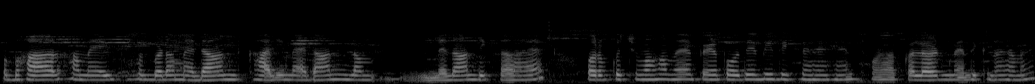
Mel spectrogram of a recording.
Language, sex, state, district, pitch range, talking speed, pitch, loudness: Hindi, female, Bihar, Purnia, 210-225 Hz, 155 wpm, 220 Hz, -40 LUFS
